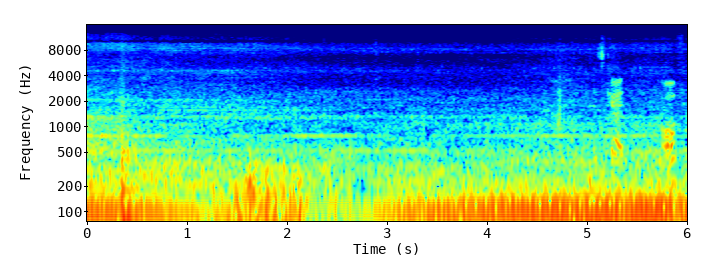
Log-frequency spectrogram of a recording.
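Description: An engine running steadily with a constant low hum, easing off briefly about two seconds in; a man's voice starts near the end.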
